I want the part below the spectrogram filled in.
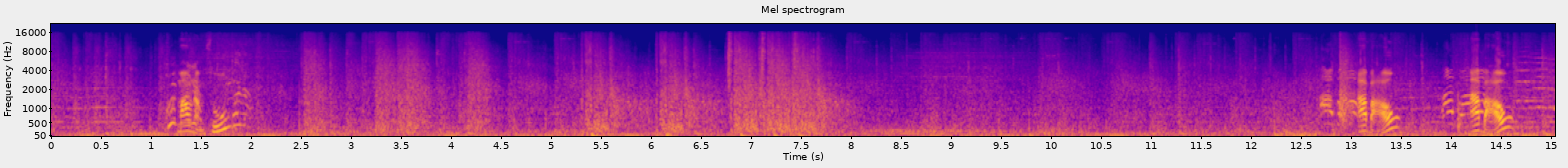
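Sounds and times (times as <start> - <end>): rapid gunfire volleys: 1.4 - 8.3.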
